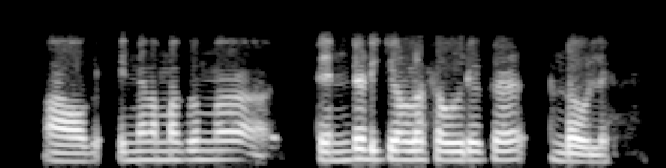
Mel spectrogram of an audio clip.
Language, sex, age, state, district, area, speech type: Malayalam, male, 18-30, Kerala, Wayanad, rural, conversation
